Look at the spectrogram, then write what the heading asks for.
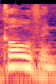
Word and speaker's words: Coven: It's pronounced Coven, man. What else could it be pronounced? Coven, that's the proper pronunciation. No. Coven. No. Coven sounds like oven, man, and that's just, it doesn't work. Unless you want to put an umlaut or something over the O.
